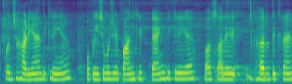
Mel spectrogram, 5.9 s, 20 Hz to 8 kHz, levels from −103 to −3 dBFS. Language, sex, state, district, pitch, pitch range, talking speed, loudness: Hindi, female, Bihar, Begusarai, 210 Hz, 205-220 Hz, 205 wpm, -18 LUFS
